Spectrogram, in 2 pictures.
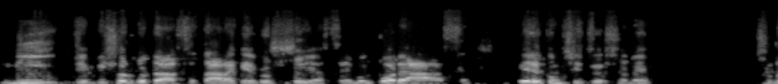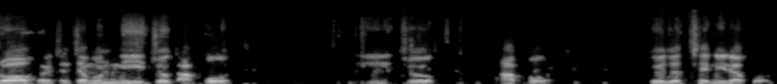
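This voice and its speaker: A man's voice: medium pitch, normal speed, long pauses, no echo, low-quality recording. A male teacher, giving an exam-prep lesson and patiently repeating each step.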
